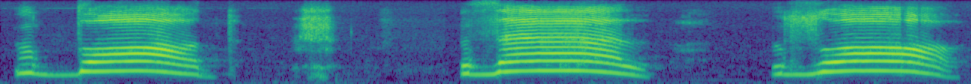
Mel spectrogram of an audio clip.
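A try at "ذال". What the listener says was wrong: হ্যাঁ, দুইটা দুইটা এরকম, এই জাল জ এরকম হবে না, জিব্বার আগা চেনো তুমি? সামনের দিক যেখান থেকে আমরা একদম জিব্বা দেখে কি করি, খাই দাই যেখানে, এখানটা উপরের দুই দাঁত, উপরের দুইটা দাঁতে লাগাইয়া নরম আওয়াজে, কোনো শব্দ আসবে না, ঠিক আছে, কোনো শব্দ আসবে না। দাল, ল।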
